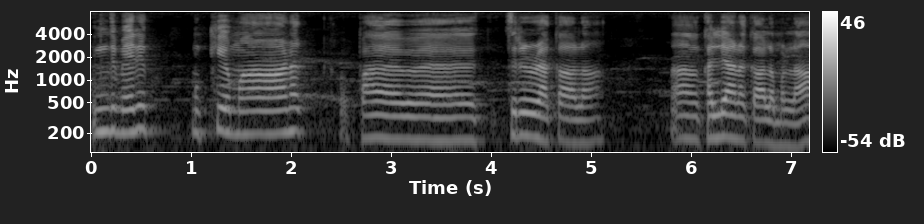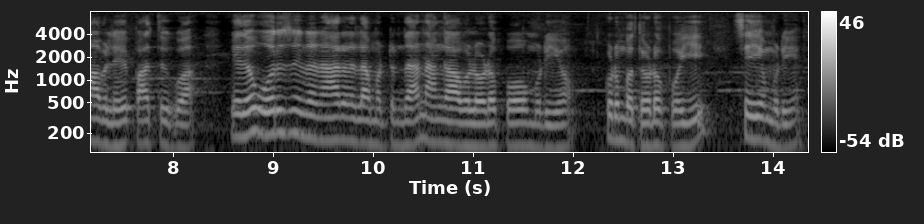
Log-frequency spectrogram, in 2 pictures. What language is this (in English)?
Tamil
